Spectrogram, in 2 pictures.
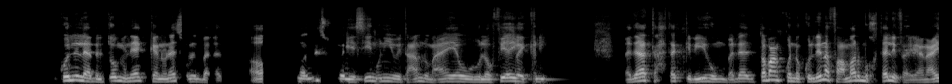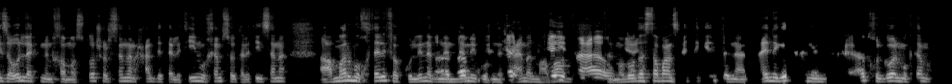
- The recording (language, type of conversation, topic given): Arabic, podcast, إيه اللي بيخلّي الواحد يحس إنه بينتمي لمجتمع؟
- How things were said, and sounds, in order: distorted speech; alarm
